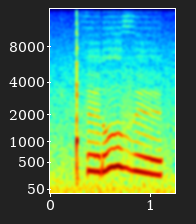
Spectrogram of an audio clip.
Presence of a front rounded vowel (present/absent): present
